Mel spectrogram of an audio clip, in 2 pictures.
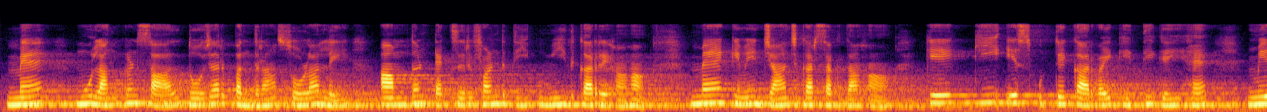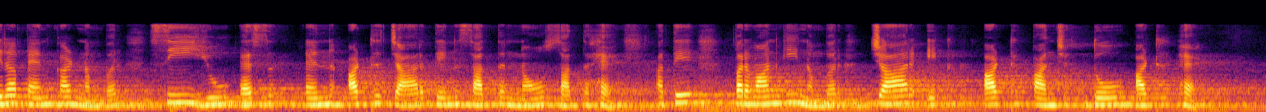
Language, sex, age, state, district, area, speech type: Punjabi, female, 45-60, Punjab, Jalandhar, urban, read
